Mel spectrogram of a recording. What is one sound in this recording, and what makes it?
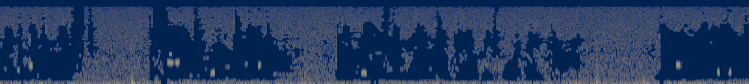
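An older woman speaks calmly and clearly in a large echoing room.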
